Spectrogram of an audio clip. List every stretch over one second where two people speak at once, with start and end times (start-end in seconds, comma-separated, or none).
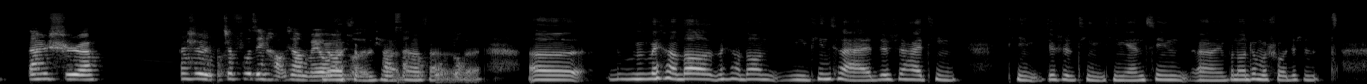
3.2-4.7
